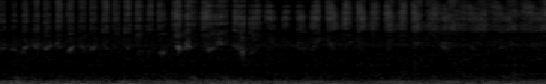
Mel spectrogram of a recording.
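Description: A pair of thin, solid wooden chopsticks is held crossed close to the microphone while fingertips rub and scrape one along the other. The result is a steady run of quick, rhythmic, dry scratchy strokes with a bright hiss, over a low, soft rumble.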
